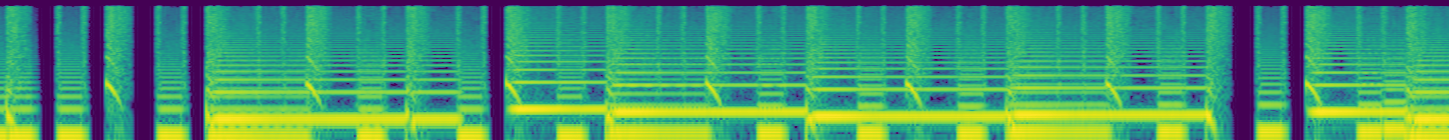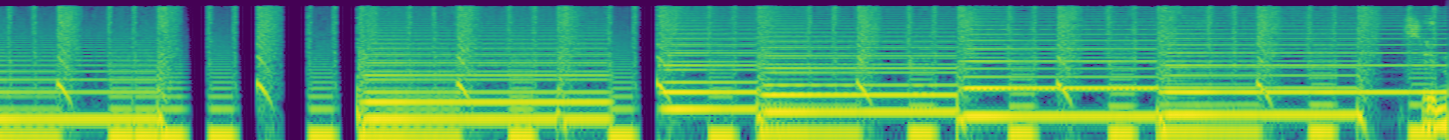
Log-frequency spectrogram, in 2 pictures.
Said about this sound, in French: Alors l'influence c'est chiptunes, hein, évidemment.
